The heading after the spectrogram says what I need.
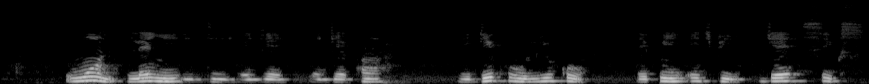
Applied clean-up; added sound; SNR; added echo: none; none; none; none.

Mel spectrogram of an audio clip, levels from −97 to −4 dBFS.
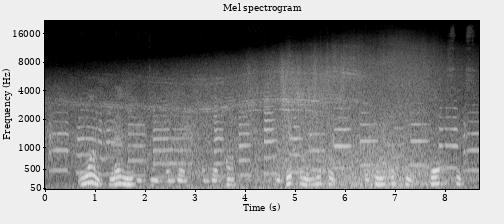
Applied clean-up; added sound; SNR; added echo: none; Fixed-wing aircraft, airplane + Trumpet; 4 dB; none.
